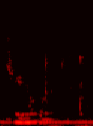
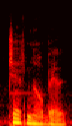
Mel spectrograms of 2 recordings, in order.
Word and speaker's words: Chernobyl: I'm hearing the pronunciation right now. It's Chernobyl.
